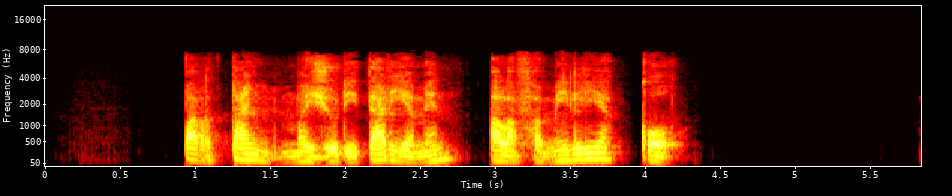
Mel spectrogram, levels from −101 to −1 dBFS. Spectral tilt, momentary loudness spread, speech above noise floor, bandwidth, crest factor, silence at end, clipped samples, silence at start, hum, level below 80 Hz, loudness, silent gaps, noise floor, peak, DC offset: -6 dB/octave; 5 LU; 57 dB; 7.8 kHz; 20 dB; 1.65 s; under 0.1%; 0.95 s; none; -48 dBFS; -20 LUFS; none; -76 dBFS; -2 dBFS; under 0.1%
